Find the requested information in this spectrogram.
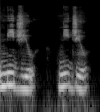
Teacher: that D and Y together often results in the sound of je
